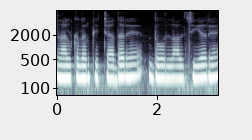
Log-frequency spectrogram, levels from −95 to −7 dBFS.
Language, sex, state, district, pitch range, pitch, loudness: Hindi, female, Punjab, Pathankot, 175-185 Hz, 180 Hz, -13 LUFS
